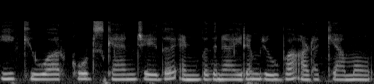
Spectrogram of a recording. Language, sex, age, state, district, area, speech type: Malayalam, female, 18-30, Kerala, Palakkad, urban, read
